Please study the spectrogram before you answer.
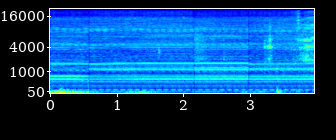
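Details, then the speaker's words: Philips Respironics aerosol delivery system (nebulizer) compressor running during a teardown with a small tip attached, giving stronger airflow: a steady electric motor hum with a constant whine as air is pushed through the small tip. "Yeah, it's strong. I can feel a good amount of air from that."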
